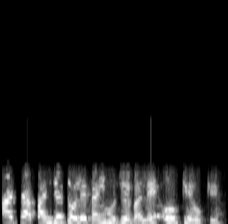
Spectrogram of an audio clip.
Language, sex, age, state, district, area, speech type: Sindhi, female, 30-45, Maharashtra, Mumbai Suburban, urban, conversation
